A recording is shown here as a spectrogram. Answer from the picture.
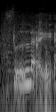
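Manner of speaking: breathy whispered slay. Real, not acted. Whispering slay to herself while reading.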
